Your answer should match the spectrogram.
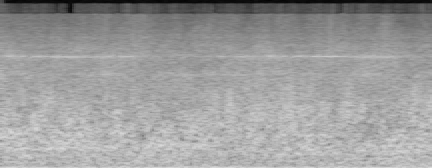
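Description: Aircraft engine of a plane climbing in the video game Battlefield Iraq, a loud constant droning roar with a faint steady whine, unbroken throughout.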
